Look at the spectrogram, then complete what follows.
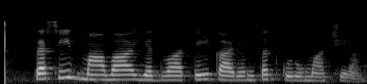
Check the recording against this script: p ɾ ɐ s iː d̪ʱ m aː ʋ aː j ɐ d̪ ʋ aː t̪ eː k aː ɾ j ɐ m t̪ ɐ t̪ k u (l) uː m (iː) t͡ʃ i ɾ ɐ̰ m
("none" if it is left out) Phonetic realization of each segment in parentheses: ɾ, aː

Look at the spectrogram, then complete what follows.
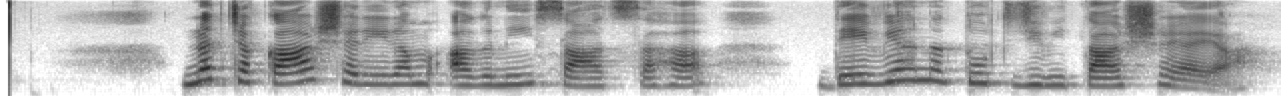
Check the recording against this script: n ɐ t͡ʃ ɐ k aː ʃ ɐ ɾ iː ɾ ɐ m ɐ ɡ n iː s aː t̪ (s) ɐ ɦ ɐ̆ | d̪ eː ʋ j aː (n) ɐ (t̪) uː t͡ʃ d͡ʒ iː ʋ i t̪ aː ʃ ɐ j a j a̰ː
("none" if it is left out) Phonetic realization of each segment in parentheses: s, n, t̪

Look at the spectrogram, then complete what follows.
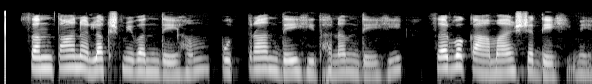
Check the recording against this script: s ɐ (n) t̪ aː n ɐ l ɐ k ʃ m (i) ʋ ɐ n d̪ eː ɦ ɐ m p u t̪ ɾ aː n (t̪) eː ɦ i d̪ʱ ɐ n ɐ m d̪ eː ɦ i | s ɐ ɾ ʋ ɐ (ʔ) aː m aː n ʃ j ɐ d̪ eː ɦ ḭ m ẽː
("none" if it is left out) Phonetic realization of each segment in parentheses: n, i, d̪, k

